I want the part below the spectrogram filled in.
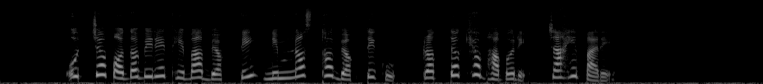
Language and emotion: Odia, neutral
